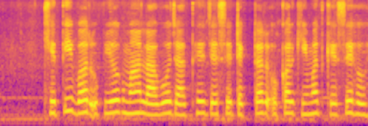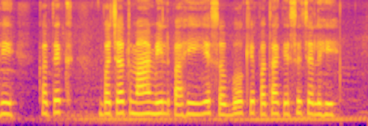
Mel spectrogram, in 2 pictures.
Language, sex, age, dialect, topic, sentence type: Chhattisgarhi, female, 25-30, Eastern, agriculture, question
